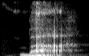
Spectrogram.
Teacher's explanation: The way we pronounce it is B, but in Tibetan it's ba. But it sounds more close to pa, pa.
